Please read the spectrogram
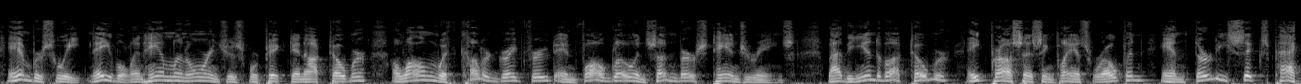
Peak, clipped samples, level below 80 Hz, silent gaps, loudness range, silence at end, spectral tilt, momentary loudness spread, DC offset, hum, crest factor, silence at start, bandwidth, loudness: -4 dBFS; under 0.1%; -38 dBFS; none; 2 LU; 0 s; -7 dB/octave; 5 LU; under 0.1%; none; 16 dB; 0 s; 8.2 kHz; -21 LUFS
